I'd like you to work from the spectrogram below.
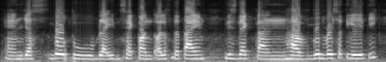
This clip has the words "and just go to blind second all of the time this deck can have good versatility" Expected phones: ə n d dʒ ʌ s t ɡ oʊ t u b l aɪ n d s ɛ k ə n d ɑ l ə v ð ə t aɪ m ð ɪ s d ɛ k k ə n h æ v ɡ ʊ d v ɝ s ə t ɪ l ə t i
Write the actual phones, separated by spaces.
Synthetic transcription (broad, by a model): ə n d dʒ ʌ s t ɡ oʊ t u b l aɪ d s ɛ k ə n d ɑ l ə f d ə t aɪ m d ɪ s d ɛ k k ə n h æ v ɡ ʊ d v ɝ s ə t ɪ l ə t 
